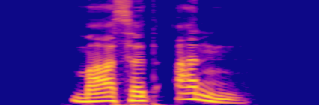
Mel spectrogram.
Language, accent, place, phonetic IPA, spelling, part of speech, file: German, Germany, Berlin, [ˌmaːsət ˈan], maßet an, verb, De-maßet an.ogg
- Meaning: second-person plural subjunctive I of anmaßen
